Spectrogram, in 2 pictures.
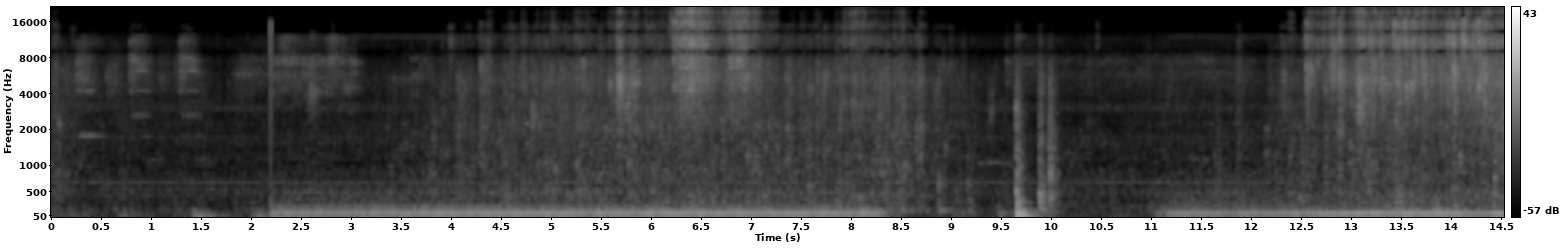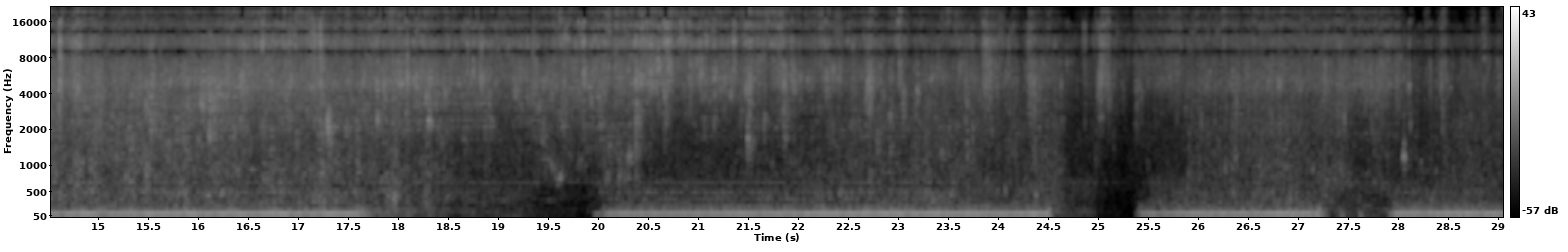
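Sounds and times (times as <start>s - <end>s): water sounds: 12.4s - 29.0s
electric motor hum: 25.4s - 29.0s.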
